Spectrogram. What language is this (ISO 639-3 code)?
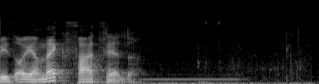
fao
